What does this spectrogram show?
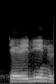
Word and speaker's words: pteridine: One pteridine ring, P is silent here, pronunciation is pteridine ring, plus para-amino benzoic acid and plus glutamic acid.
